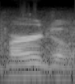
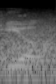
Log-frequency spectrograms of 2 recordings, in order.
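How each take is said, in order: First: The name has an R sound after the first vowel. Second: The name has no R sound after the first vowel. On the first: The speaker calls it wrong. "it's not Virgil" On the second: The speaker calls it right. "It's Vigil"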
